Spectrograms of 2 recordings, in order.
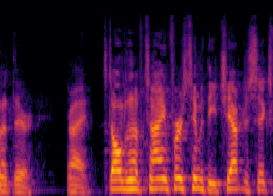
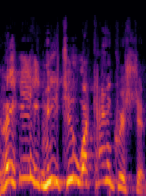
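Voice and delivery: mock-thrilled, pitched way up; hammed-up delight; 8 semitones higher than usual. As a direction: exclaim it with comic over-eagerness. Joke character finds common ground.

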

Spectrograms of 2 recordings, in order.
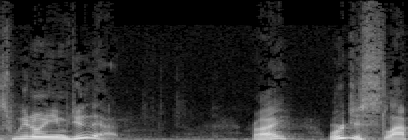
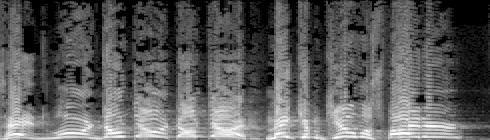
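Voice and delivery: much higher, louder excited shout; neighbor's outburst; 13 semitones higher, 12 dB louder than usual. Retold or imitated. Fed-up neighbor interrupting the deacon's prayer with a shout. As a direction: leap up and cry out to God. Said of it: "the neighbor jumps up and he says".

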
